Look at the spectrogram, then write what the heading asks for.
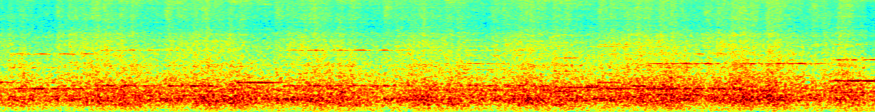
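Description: Electric train running past close by: a loud, steady rush of wheel and running noise on the rails that builds slightly and holds.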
